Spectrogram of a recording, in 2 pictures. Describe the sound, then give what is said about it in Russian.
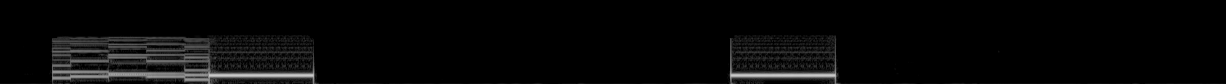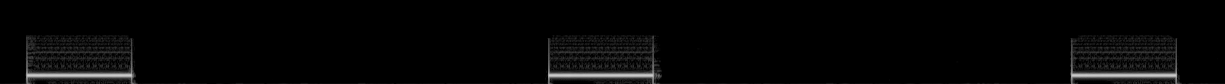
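A telephone ringback tone, heard while waiting for an operator after a car service centre's automated phone menu, repeats five times, each steady, mid-pitched buzz lasting about a second with roughly four seconds of silence between, after a brief burst of electronic sound at the start. “Или дождитесь ответа оператора.”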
